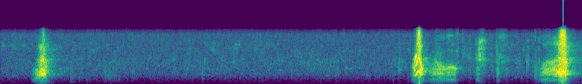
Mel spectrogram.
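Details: Great Pyrenees named Smokey playing on his couch in his room: three loud, deep single barks, one near the start and two close together near the end, with soft shuffling between.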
